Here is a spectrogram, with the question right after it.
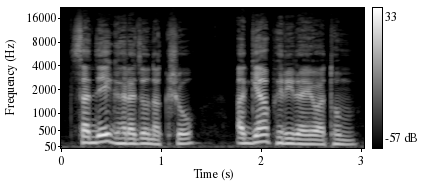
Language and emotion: Sindhi, neutral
